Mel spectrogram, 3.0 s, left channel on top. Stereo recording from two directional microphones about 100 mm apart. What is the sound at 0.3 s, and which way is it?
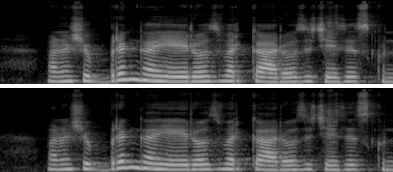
A woman's voice, 30° right (ahead or behind).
